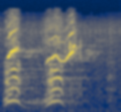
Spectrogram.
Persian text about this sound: سگه. بدش من پسر. سگ بد.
